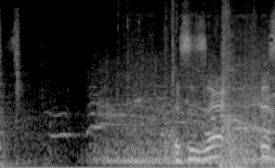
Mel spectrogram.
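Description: A fire roars and crackles close by.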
